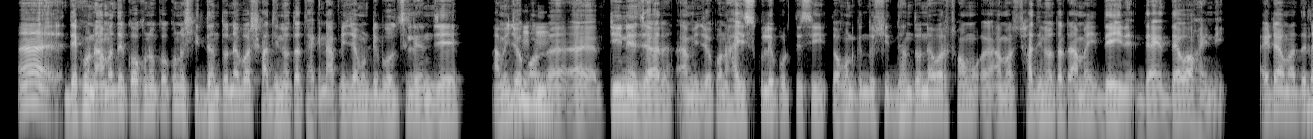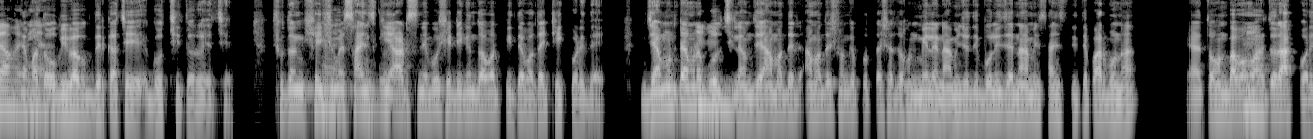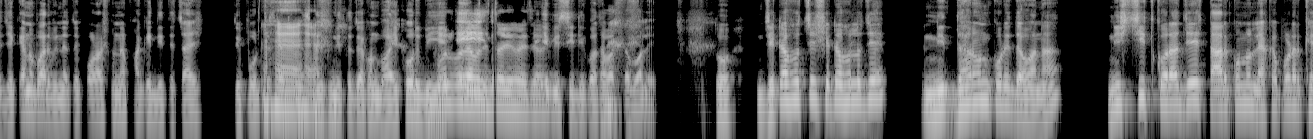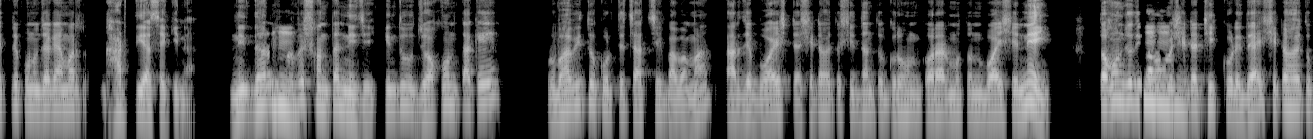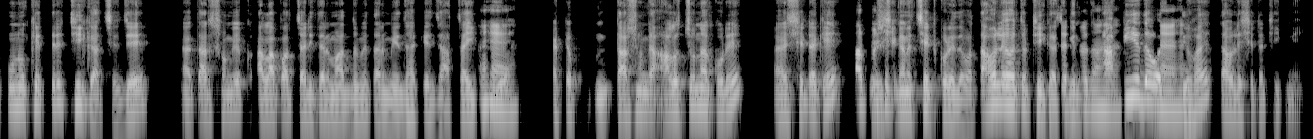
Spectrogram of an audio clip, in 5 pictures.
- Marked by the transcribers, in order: chuckle; in English: "teenager"; in English: "high school"; "সময-" said as "সময়"; in English: "science"; in English: "arts"; "দিতে" said as "নিতে"; laugh; laughing while speaking: "ভুল বোঝাবুঝি তৈরি হয়ে যাবে"; chuckle; other background noise; "সিদ" said as "তার পাশে"
- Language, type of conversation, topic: Bengali, podcast, শিক্ষা ও ক্যারিয়ার নিয়ে বাবা-মায়ের প্রত্যাশা ভিন্ন হলে পরিবারে কী ঘটে?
